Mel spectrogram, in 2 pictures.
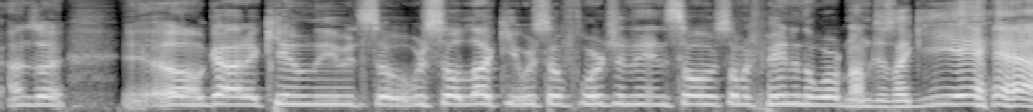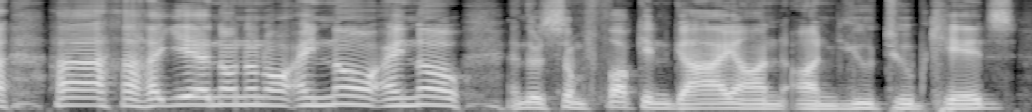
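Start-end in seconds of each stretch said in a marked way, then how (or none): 0.1-4.2 mock tearful, high-pitched babble; high, hammed-up weepy voice; imitated crying. 4.6-7.5 high, strained nervous reassurance; high yeah-yeah with forced ha-has; mock placating. Placating his crying partner.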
